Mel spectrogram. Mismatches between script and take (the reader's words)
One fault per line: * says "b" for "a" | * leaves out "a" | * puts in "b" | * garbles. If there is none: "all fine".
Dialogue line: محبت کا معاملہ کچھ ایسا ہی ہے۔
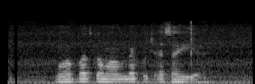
all fine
